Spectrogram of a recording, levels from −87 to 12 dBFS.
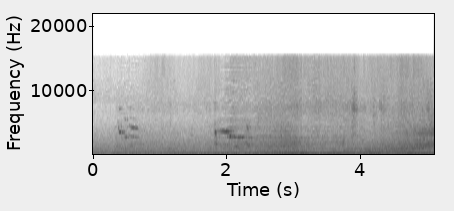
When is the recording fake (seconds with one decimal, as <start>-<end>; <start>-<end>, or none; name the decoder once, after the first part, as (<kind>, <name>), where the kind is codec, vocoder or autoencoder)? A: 1.8-4.1 (codec, SNAC)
